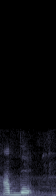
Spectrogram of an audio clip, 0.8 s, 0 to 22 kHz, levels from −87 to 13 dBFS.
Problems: continuous background conversations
